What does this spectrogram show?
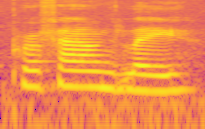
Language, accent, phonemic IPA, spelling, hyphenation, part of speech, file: English, US, /pɹəˈfaʊndli/, profoundly, pro‧found‧ly, adverb, En-us-profoundly.ogg
- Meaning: 1. With depth, meaningfully 2. Very importantly 3. Deeply; very; strongly or forcefully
